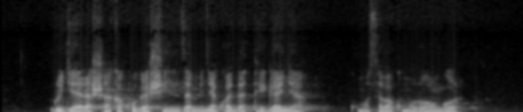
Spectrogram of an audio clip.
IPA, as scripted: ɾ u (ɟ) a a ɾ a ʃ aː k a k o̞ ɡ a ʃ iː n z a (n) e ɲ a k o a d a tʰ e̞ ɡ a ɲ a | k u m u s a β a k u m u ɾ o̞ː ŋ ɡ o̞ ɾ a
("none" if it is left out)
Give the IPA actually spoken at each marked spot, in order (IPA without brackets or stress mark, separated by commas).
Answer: ɟ, m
